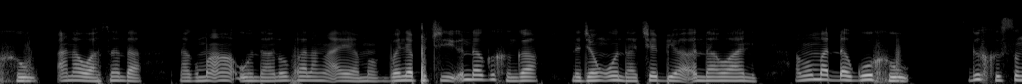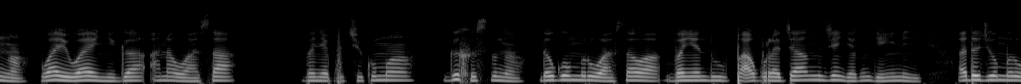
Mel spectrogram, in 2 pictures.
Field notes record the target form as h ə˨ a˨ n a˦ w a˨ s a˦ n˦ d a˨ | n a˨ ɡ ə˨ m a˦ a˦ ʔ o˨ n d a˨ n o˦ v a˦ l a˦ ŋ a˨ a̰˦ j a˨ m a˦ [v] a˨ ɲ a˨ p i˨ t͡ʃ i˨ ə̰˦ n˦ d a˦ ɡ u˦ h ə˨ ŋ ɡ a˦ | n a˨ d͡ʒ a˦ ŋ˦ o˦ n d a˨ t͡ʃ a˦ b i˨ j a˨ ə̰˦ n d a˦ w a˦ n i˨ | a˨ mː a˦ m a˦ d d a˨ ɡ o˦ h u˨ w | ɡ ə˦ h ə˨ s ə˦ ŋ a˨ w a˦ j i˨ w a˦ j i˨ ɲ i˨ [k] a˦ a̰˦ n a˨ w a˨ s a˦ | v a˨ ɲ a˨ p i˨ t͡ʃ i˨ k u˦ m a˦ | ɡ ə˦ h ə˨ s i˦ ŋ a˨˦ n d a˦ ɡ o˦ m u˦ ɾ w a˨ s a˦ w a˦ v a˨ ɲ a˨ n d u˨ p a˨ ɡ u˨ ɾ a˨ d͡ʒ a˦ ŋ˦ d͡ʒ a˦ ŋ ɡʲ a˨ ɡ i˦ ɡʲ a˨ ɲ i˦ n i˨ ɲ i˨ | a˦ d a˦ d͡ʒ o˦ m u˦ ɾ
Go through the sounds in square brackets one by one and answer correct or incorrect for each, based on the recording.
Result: correct, incorrect: ɡ

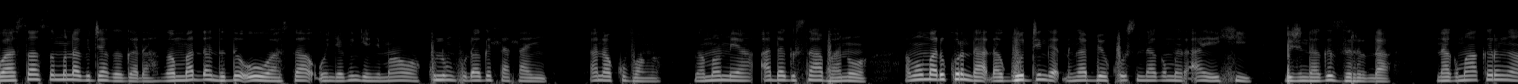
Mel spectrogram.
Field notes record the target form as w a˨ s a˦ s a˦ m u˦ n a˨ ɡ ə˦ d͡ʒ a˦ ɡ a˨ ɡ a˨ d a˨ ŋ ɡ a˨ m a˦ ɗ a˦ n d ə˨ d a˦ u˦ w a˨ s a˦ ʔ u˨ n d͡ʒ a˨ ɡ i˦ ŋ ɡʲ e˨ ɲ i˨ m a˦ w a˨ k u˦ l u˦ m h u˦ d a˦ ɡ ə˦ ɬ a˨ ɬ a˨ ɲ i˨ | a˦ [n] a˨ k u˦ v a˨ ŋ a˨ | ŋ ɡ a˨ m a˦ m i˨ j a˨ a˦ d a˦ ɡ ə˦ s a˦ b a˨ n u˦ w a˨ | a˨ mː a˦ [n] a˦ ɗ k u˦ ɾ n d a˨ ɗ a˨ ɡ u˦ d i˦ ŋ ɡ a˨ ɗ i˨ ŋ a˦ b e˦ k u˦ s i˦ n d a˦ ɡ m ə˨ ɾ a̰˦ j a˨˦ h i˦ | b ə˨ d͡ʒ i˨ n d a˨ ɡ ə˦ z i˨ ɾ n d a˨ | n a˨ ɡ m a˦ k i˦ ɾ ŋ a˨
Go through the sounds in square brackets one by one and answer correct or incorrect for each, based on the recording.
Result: correct, incorrect: m

